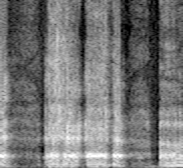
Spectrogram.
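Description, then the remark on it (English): A few short, harsh coughing bursts and throat clearing, fairly loud, in a quick irregular series with brief pauses between them and no talking. “She had not coughed, had a tick on her throat all day.”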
